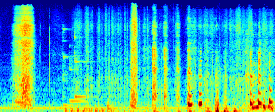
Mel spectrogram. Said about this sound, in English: We're going to be rustling around with tissues. This is what it sounds like when you're feeling sad and you really need to blow your nose.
